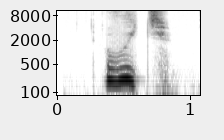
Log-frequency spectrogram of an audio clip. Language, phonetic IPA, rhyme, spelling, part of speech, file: Russian, [vɨtʲ], -ɨtʲ, выть, verb, Ru-выть.ogg
- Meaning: 1. to howl 2. to wail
